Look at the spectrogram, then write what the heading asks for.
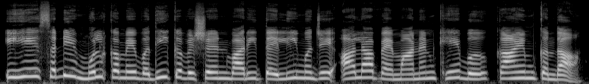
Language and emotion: Sindhi, neutral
